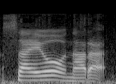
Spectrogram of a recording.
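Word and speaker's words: さようなら: Well, sayonara. You have to pronounce the oo.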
